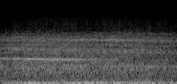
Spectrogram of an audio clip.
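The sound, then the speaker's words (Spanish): A high-speed train on Spain's Madrid–Seville line roars past at 250 km per hour at a steady, loud level, with a deep rumble underneath and a thin mechanical whine on top. No voices. “Para terminar, nos trasladamos a 1992 y lo hacemos a 250 km por hora.”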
